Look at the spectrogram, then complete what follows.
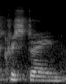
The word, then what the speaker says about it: Christine: time your name is christine okay so it's teen is it it's team not pronounced time okay christine thank you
